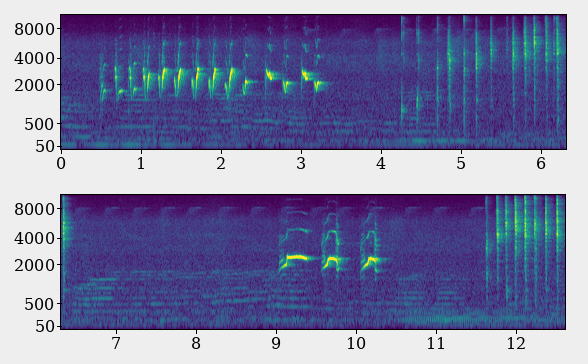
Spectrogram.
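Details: Jumbo-sized green leafbird singing busily in a bulbul-like style: a rapid run of buzzy chattering notes, then sharp clicking bursts, three loud arched whistles, and a final harsh rattling phrase.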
